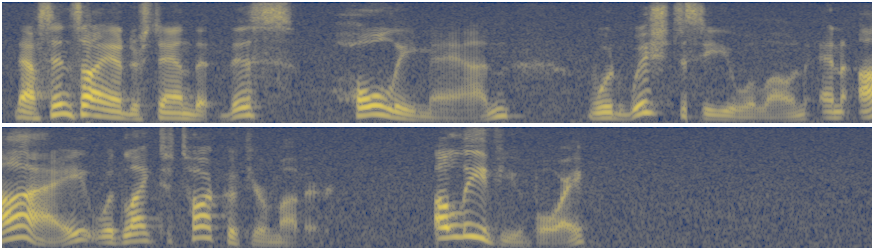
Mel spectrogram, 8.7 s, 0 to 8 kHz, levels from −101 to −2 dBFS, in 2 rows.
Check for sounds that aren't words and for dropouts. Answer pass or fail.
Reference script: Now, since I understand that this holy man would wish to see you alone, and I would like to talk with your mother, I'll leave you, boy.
pass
